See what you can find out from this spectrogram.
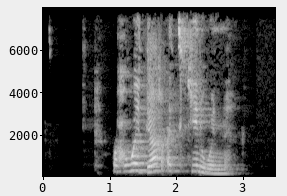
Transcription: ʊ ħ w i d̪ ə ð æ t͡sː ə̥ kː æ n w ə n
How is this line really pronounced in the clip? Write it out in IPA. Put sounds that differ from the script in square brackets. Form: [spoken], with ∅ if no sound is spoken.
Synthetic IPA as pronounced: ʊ ħ w [æ] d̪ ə [ʁ] æ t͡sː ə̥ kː [i] n w ə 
